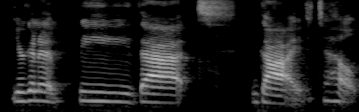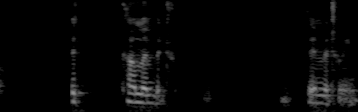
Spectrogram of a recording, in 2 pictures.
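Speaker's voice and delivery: stuttering, stammering, tripping over words. Speaking to a listener, stuttering. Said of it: "I'm stuttering".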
